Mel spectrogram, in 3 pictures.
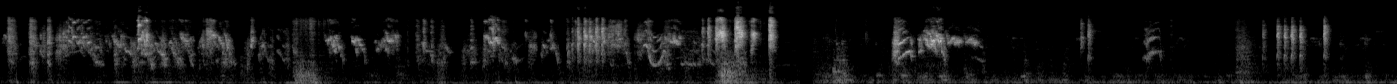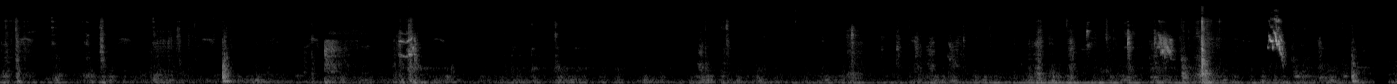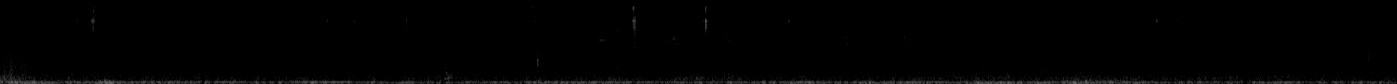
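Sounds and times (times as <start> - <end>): budgies chirping: 0.0 - 18.6, 20.9 - 27.3
small clicks and scratches: 18.0 - 41.8.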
